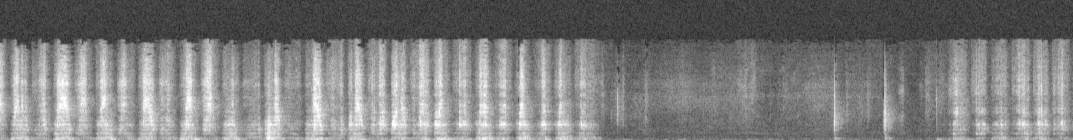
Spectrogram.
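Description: A wooden stick scratches and rubs the black coating of a flat, solid scratch-art card page in short, quick strokes, giving a steady, bright rasping rhythm. The scratching stops for a couple of seconds, leaving near silence broken by two soft ticks, then the rapid strokes resume.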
